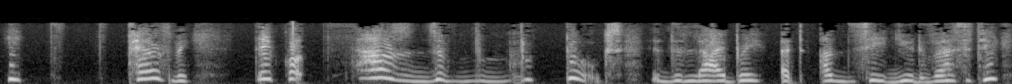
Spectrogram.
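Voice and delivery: high stammer full of adoration for books; halting and rapt, sticking on consonants; stammering, in love. Acted. Simon telling Esk of the library, lovestruck stammer. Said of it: "in the voice of a man in love".

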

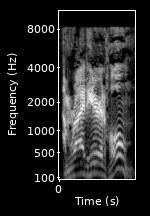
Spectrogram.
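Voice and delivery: high voice through a speakerphone. A narrator's reading. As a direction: answer easily down a tinny phone line. Hubble's voice over the speakerphone.

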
